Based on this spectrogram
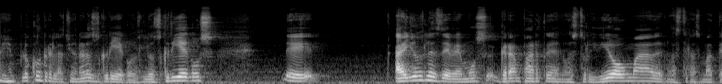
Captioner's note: spanish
